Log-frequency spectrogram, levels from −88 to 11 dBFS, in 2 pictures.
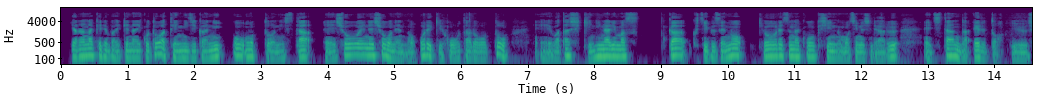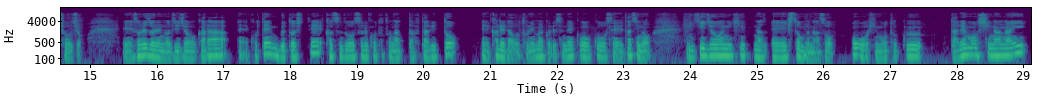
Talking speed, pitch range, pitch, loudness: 275 characters per minute, 105-135 Hz, 120 Hz, -31 LUFS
